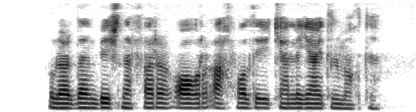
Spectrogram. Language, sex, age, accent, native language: Uzbek, male, 25-34, Namangan, Uzbek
